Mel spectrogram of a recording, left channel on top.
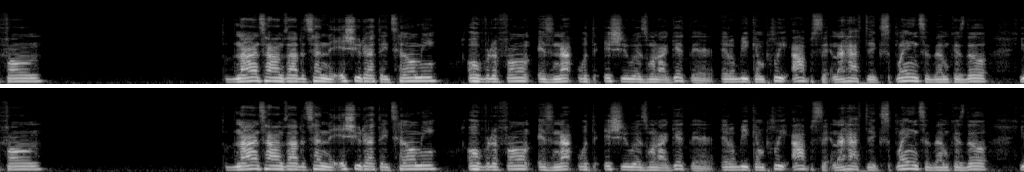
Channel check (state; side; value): normal; both; correlation 0.93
